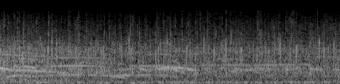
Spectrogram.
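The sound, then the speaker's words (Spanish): A large crowd in Spain cheers and applauds loudly and steadily at the arrival of the king, calling out 'long live' to the monarch, with scattered voices shouting over the dense clapping throughout the few seconds. “Y a la llegada del rey, vivas al monarca.”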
